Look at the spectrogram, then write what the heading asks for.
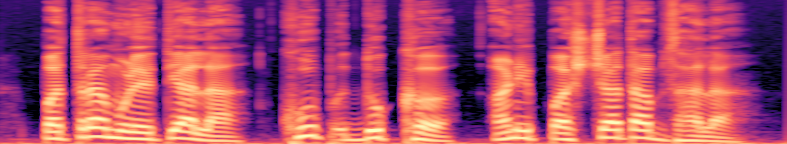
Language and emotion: Marathi, neutral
